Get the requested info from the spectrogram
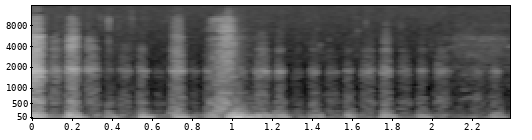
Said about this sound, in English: I'm just practicing my breathing for Lamaze class.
